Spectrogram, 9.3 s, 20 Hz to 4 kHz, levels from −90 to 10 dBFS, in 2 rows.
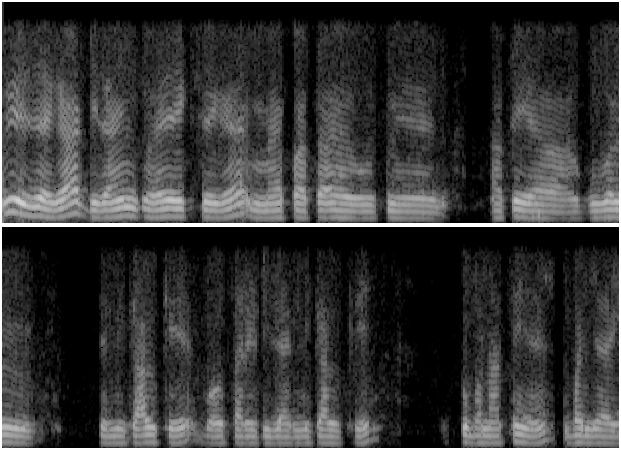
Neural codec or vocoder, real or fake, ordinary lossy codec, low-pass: none; real; none; 3.6 kHz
